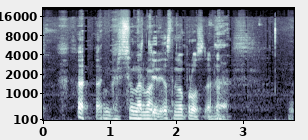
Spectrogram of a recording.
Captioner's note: laughs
